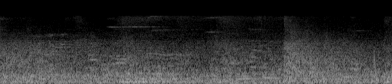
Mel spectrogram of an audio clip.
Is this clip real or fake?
real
